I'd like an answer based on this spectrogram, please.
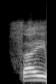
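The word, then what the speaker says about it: ψ: 공식에 보면은 부사이 W 사이 사이라고 읽는 거 그 영어식 발음이에요 영어식 발음인데 사이는 이렇게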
